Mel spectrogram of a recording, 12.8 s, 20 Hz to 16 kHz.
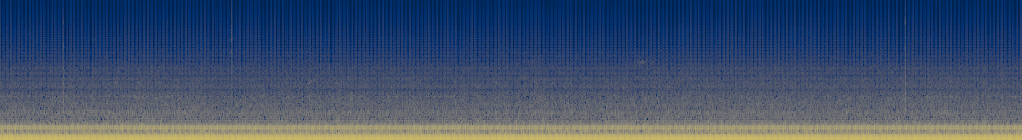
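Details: Car started cold at 38°F after sitting about 8 hours, with idle left to the engine computer: low, steady rumble with a slightly uneven, loping pulse and no clear knock or tick. Rough idle.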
